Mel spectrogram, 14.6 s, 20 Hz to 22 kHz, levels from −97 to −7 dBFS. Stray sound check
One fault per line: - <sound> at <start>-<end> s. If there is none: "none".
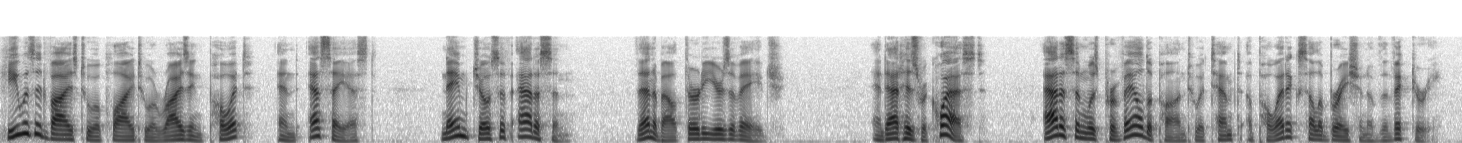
none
